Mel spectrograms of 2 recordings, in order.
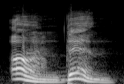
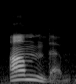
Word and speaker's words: anden: So here we have the word anden. Anden. Not anden, but anden.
